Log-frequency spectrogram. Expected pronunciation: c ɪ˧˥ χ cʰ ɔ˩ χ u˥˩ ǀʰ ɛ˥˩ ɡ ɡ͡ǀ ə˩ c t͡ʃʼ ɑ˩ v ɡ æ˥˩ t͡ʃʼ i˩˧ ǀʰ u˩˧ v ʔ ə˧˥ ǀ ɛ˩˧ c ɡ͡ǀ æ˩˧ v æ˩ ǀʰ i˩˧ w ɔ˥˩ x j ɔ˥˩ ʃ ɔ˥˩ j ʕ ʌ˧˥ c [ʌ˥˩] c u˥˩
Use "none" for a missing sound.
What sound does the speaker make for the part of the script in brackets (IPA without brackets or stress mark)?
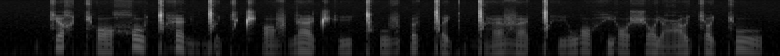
ʌ˥˩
